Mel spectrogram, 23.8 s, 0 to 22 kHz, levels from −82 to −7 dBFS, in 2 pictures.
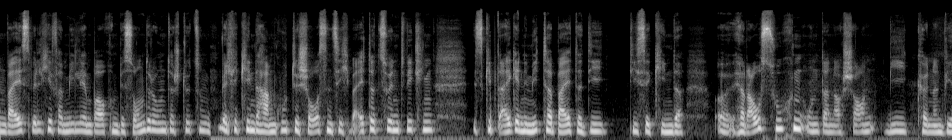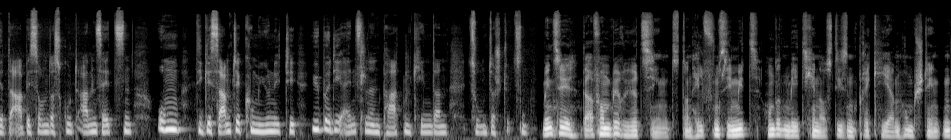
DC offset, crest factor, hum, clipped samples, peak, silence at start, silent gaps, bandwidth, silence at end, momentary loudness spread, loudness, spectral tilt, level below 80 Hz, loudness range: under 0.1%; 18 dB; none; under 0.1%; -4 dBFS; 0 s; none; 17 kHz; 0 s; 11 LU; -24 LUFS; -5 dB/octave; -50 dBFS; 4 LU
